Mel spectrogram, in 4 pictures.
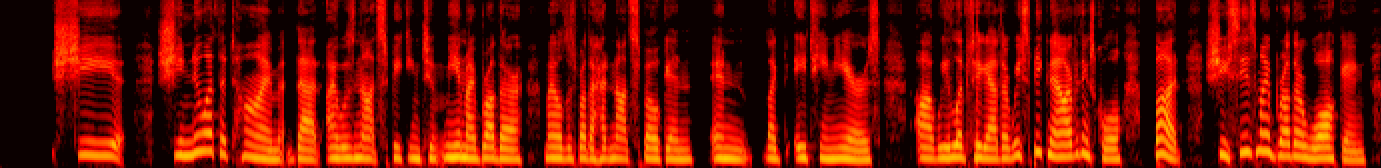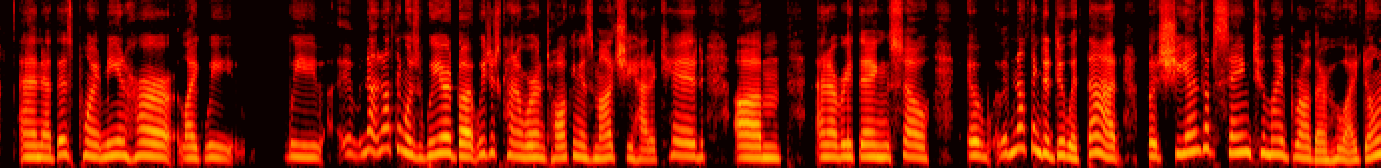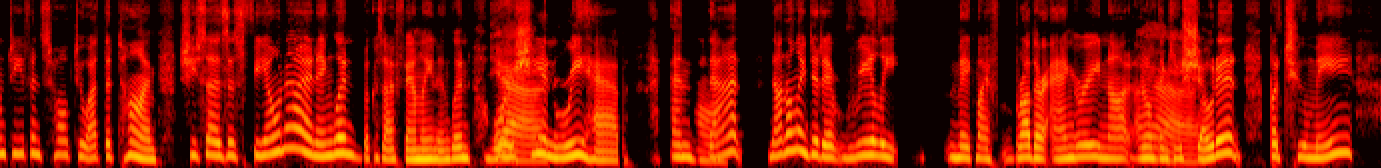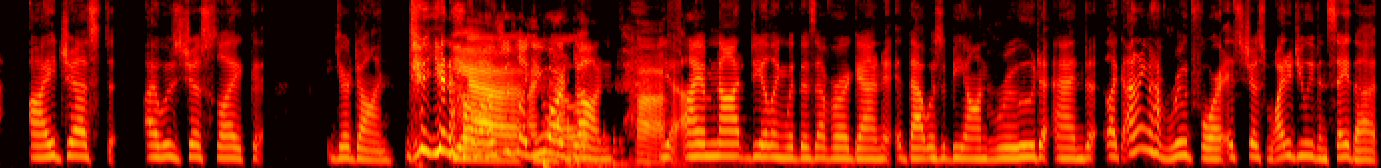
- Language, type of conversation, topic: English, unstructured, Who was your best friend growing up, and what did you love doing together?
- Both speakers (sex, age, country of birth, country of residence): female, 40-44, United States, United States; female, 40-44, United States, United States
- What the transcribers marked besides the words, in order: other background noise; laughing while speaking: "You know?"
